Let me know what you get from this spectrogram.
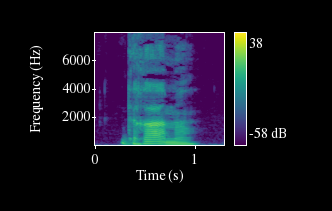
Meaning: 1. drama (piece of theatre) 2. drama (something entertaining or action-packed) 3. tragedy (shocking and saddening event)
- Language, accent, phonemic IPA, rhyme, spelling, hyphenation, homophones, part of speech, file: French, France, /dʁam/, -am, drame, drame, dram, noun, LL-Q150 (fra)-drame.wav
